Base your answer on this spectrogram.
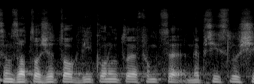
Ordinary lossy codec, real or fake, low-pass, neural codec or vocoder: MP3, 96 kbps; real; 14.4 kHz; none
